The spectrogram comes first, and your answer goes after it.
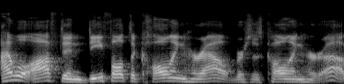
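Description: In an unremarkable speaking voice, a man with an American accent talks at a medium pitch with lively intonation over a quiet background. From US Midwest, small-town Kansas. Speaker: former pro golfer turned author and coach. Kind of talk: casual interview.

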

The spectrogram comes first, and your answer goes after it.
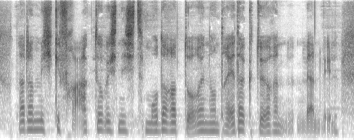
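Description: A woman's very deep, low voice, very fast and monotone, flat in intonation, with a dry, close sound and no echo. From Vienna, Austria. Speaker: politician, member of parliament. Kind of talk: interview answers.

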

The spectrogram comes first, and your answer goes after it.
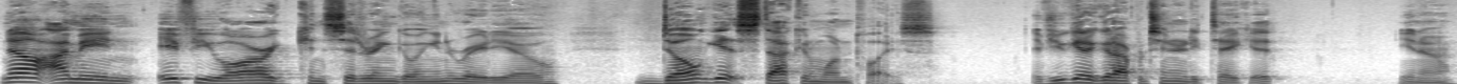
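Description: A man talks in a normal speaking voice at medium pitch and a moderate pace. His intonation is lively, and the recording is very clean with a silent background. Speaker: radio DJ and podcast co-host. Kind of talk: casual chat. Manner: joking, banter.

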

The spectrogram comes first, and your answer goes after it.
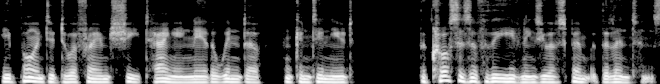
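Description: Against a quiet background, an unforced reading voice moves along with fairly even intonation.

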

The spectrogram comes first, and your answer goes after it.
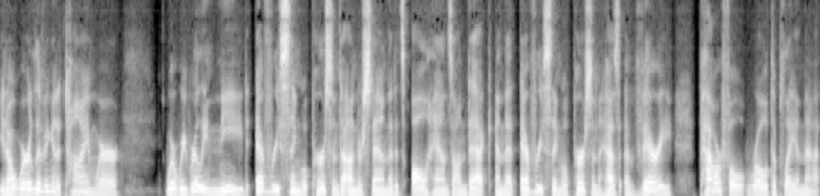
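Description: With a Canadian accent, a woman speaks at a medium pitch in a monotone, flat way, the sound dry and close with no echo. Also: moderate pace, very clean recording, silent background. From Canada. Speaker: polar explorer. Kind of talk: interview. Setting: studio.

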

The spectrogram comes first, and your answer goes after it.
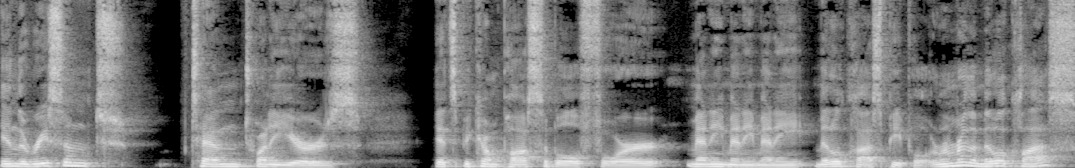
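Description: Speaking at a moderate pace with a Canadian accent, a man keeps a medium pitch, ordinary pitch variation and very even loudness. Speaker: lawyer and legal advocacy group president. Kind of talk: podcast interview. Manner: frequent hesitations with uh.

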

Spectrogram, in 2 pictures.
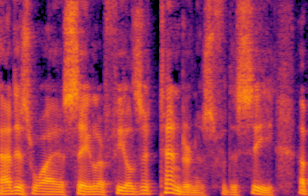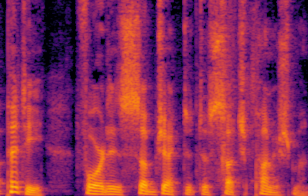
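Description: With an ordinary speaking voice, a man talks at a moderate pace, his pitch fairly low and its variation ordinary. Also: very clean recording, silent background. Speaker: audiobook narrator and editor. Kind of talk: literary audiobook reading of first-person travel memoir, measured and evocative.

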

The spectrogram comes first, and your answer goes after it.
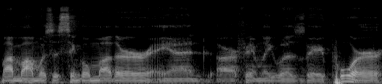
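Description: A man with a very deep, low pitch talks in a Southern US accent. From North Carolina, US South. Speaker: author and activist. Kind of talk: interview answers. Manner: informal, conversational with fillers.

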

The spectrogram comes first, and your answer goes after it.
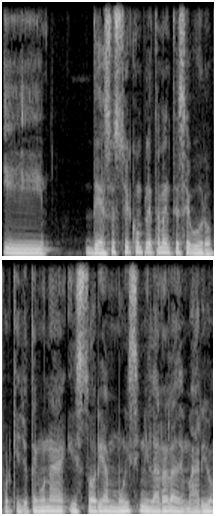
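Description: An unremarkable speaking voice from a man, fairly low-pitched, at a moderate pace with fairly even intonation, in a very clean recording with a silent background. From Costa Rica. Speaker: podcast host and photographer. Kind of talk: interview.

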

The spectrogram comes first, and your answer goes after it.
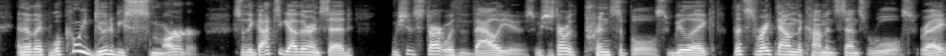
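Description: A man with an American accent speaks at a moderate pace and medium pitch, in an unremarkable speaking voice with lively intonation. The sound is dry and close with no echo, against a quiet background. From Buffalo, New York. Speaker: author and agile consultant. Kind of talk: interview.

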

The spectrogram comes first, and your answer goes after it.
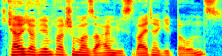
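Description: The recording is very clean, with a silent background. A man speaks with a fairly high pitch, a dark, mellow tone and fairly even intonation. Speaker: NFL podcast host. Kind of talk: casual chat.

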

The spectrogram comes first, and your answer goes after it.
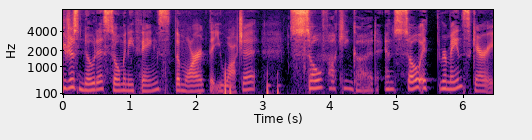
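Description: In an animated tone, a woman talks at a moderate pace with ordinary pitch variation. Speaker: podcast host. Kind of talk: casual chat. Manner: animated, jokey.

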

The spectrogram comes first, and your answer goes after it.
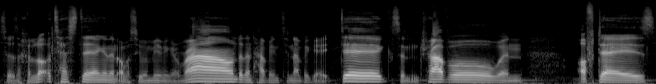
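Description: Over a very clean, silent background, a man with a London accent speaks at a fairly quick pace and fairly low pitch. His tone is bright and sharp, with ordinary pitch variation and big swings in loudness. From South London. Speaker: musical theatre actor. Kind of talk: interview.

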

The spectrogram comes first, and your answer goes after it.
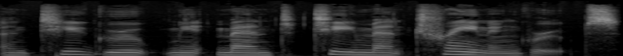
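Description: A woman with an American accent and an unremarkable speaking voice, pitched fairly low. The recording is very clean, with a silent background. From New York City. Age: 60s. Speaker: stay-at-home mom. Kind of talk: casual interview.

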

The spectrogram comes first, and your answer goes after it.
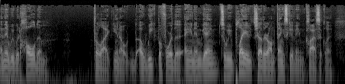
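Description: Very deep, low male voice with an American accent, fairly quick, ordinary pitch variation, in a very clean recording with a silent background. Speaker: comedian. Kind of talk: casual chat. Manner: animated.

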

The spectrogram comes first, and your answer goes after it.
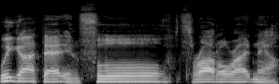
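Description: A man's medium-pitched voice with a clear, smooth tone, ordinary pitch variation and a slow pace, on a very clean recording with a silent background

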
